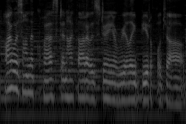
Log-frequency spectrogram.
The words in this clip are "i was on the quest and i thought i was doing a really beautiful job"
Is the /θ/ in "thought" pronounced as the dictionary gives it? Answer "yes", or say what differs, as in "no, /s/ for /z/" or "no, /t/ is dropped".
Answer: yes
